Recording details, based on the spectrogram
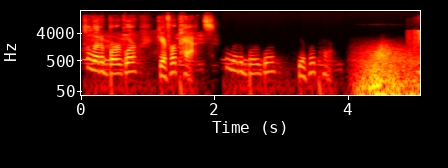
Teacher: So the reporter drops the H there from the word her. Instead of give her, is giver, all connected.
